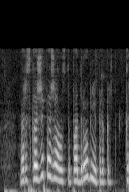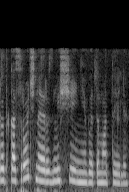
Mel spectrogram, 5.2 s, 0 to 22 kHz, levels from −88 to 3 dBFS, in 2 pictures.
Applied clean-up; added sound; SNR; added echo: none; none; none; none.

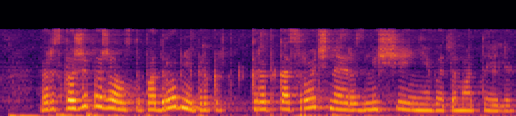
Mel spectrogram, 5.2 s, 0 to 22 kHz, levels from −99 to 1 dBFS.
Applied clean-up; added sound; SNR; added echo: none; none; none; reverberation time 0.6 s.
